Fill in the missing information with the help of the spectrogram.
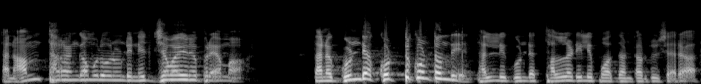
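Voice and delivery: ordinary talk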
